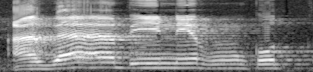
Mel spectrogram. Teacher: Ini sukun mati, ini mati. Maka harus ada harokat penolong, yaitu kasrah.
